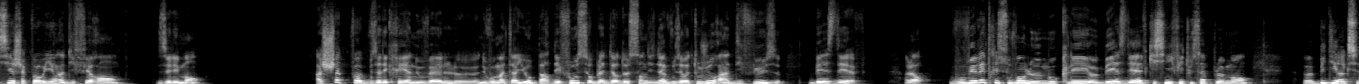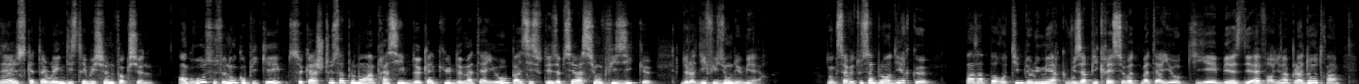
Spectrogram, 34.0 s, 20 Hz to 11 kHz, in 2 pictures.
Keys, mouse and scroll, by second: 1.4-5.4 drag, 9.5-11.3 drag.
